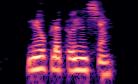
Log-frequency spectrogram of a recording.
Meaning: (adjective) Neoplatonic, Neoplatonist; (noun) Neoplatonist
- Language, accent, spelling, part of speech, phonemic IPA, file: French, France, néoplatonicien, adjective / noun, /ne.ɔ.pla.tɔ.ni.sjɛ̃/, LL-Q150 (fra)-néoplatonicien.wav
